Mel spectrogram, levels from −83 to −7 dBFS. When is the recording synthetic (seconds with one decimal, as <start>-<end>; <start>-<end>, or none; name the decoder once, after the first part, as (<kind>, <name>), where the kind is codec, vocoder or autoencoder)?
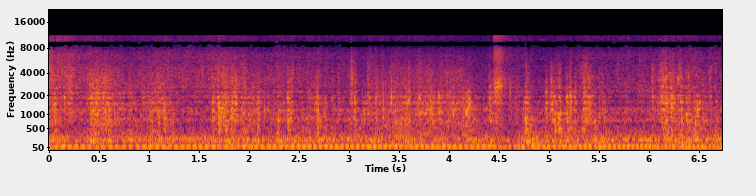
3.2-4.7 (autoencoder, DAC-VAE)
